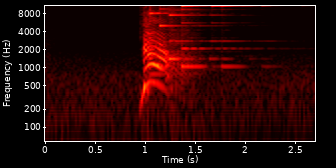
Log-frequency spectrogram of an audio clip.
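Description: A cartoon character lets out a short springy jump sound.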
